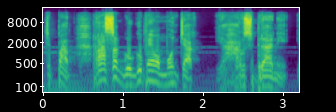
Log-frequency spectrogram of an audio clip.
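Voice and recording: This voice is reading aloud in a natural voice.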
